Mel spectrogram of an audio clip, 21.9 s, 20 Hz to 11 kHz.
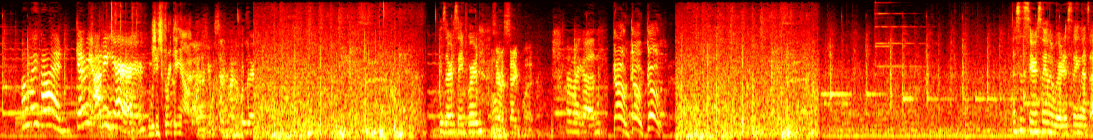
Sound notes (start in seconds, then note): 17.4 bell dings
